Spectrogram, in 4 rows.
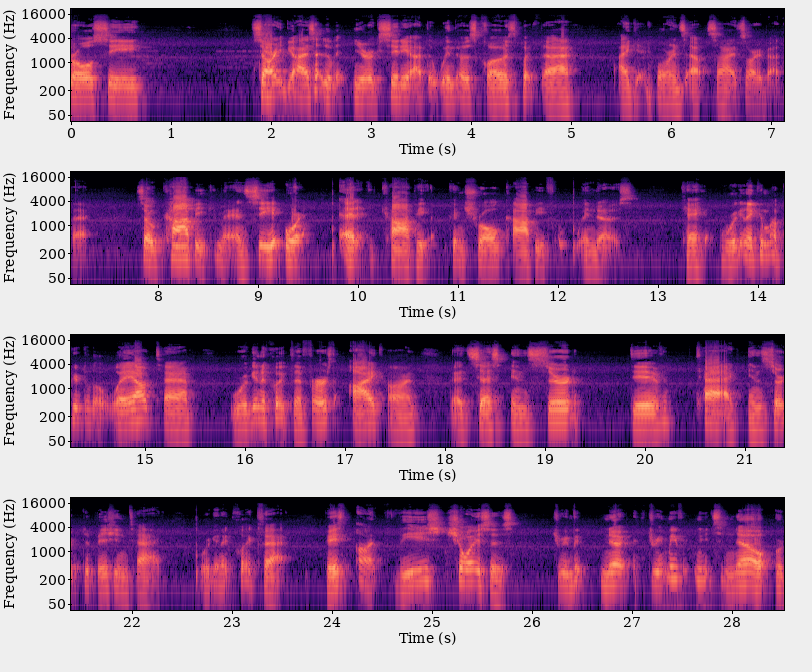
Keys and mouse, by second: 8.5 super+c, 9.6 click, 22.5 click.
